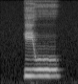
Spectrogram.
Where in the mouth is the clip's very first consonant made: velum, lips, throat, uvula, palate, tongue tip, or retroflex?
palate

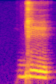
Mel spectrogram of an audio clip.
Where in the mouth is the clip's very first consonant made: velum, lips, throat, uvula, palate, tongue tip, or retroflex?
velum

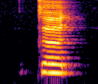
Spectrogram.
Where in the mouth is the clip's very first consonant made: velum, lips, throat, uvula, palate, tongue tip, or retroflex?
velum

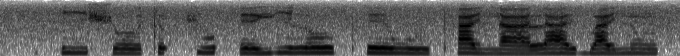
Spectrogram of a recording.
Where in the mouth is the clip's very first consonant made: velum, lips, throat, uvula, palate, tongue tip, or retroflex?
throat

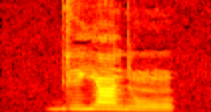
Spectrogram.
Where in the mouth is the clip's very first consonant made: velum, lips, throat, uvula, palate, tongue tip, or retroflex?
velum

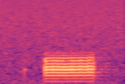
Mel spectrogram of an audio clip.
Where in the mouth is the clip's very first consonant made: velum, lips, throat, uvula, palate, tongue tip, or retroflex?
throat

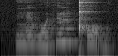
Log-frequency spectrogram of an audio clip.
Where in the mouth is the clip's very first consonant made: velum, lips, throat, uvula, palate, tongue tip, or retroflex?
throat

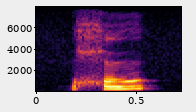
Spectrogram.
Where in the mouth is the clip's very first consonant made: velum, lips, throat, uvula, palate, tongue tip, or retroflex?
uvula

